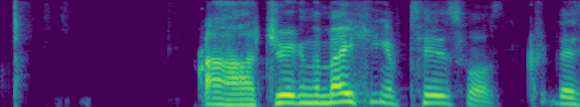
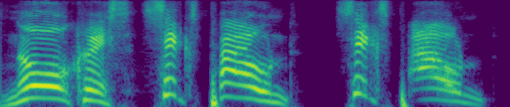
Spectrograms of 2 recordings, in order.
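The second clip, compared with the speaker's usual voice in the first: higher and louder, delighted comic; Carson voice; 10 semitones higher, 5 dB louder, slower than usual. Retold or imitated. Carson boasts to Tarrant about the price, higher and louder. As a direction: crow the bargain price. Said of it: "And Carson says".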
